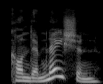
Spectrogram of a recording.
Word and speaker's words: condemnation: Condemnation refers to the expression of strong disapproval. It is often used in political or diplomatic contexts. For pronunciation, note that it is stressed on the second syllable, condemnation.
